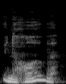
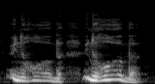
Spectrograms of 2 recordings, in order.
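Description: First: Higher, half-disbelieving echo; hushed joyful disbelief beside a shout; overcome with joy. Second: High, loud, rising excitement; delighted cry. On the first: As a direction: repeat it as if faint with joy. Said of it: "près de succomber à la joie". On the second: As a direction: cry it out with joy. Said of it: "cria Chon en battant des mains". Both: A narrator's reading.

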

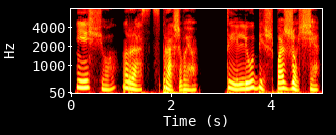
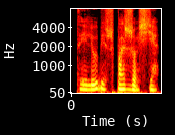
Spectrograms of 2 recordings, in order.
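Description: First: Very slow, drawn-out threat; menacing repeat. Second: Low, slow, sinister question; demonic voice. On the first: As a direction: press each word slowly on the victim. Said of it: "повторил он". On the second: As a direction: draw it out like a demon, menacingly. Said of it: "демоническим голосом спросил он". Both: A narrator's reading.

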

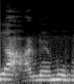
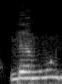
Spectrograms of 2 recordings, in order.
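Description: First: "يعلمون" with a mid-throat ayn; higher-placed ayn. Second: "يألمون" with a glottal stop, raised pitch; lower hamza. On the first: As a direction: place the ع of "يعلمون" above the hamza. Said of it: "هتلاقيها فوق". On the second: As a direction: set the hamza of "يألمون" deep in the throat. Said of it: "أبعد أو تحت". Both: Shown as a demonstration.

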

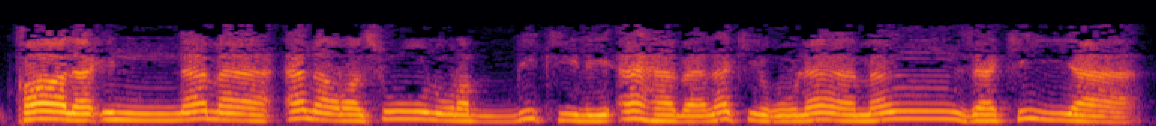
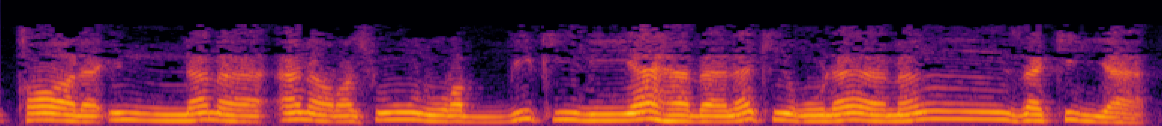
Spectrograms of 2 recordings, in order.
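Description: First: Said in the usual way. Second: ليهب said as "li-yahaba", with no glottal stop; ya replacing hamza. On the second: Shown as a demonstration. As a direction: glide on a y into ليهب. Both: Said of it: "قرأ قالون بالياء بدل الهمز".

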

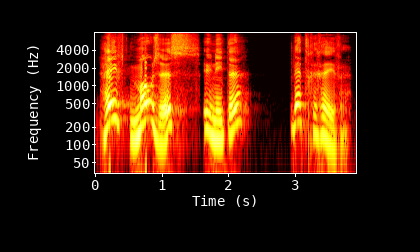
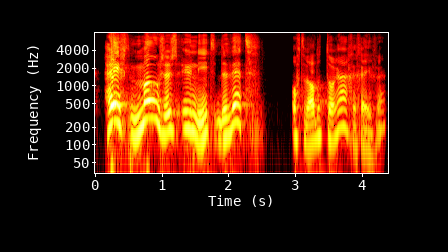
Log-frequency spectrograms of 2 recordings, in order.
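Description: First: Very slow, drawn out; repeated slow question. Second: Very slow, stretched out, fading at the end; drawn-out rhetorical question. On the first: Preacher repeating Yeshua's question to the Sanhedrin, drawn out. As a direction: linger on every word. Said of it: "nou even terug". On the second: Preacher voicing Yeshua questioning the Sanhedrin, slow and stretched. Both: Acted.

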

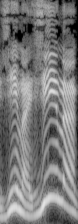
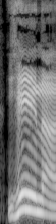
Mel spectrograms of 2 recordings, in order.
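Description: First: High, loud summons, second one higher; urgent calling out; shouted call. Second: Loud, higher call for help; scared holler; frightened yell. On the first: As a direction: shout for the maid, rising. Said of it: "кричал Бурменталь". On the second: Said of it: "орал испуганный Шариков". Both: A narrator's reading.

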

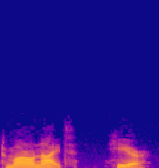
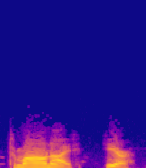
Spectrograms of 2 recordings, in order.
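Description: First: Subdued echo, lower than the goblin; wizard confirming. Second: Lightly voiced goblin, forceful and louder; a hint of a goblin giving orders; goblin chief. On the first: Wizard repeating the goblin's terms, subdued. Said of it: "repeated Akar". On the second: Goblin chief setting the meeting with the wizard, forceful. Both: A narrator's reading.

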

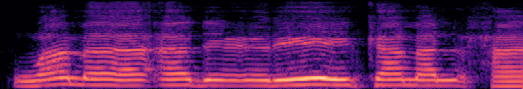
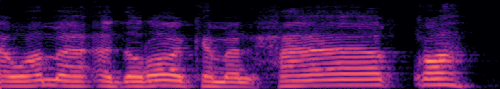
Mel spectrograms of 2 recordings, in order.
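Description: First: أدريك with the long a leaned toward e, louder recitation; imala on adraka. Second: Said in the usual way. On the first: Shown as a demonstration. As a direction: bend the vowel of أدريك toward adreeka. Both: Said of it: "أمال أدراك هكذا".

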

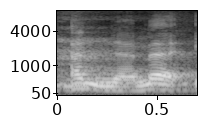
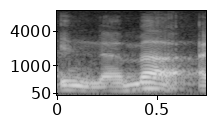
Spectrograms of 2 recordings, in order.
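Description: First: أنما starting with "a": annama; fatha reading. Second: إنما starting with "i": innama; kasra reading. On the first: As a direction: say أنما with an open first vowel. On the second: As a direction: say إنما with an i first vowel. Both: Shown as a demonstration. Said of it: "ديال الفتح والكسر".

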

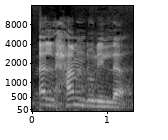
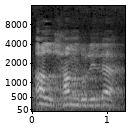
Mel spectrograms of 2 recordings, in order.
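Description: First: "الحمد لله" opened on a light, thin "أ"; light hamza. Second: "الحمد لله" opened on a dark, thick "أ"; wrongly heavy hamza. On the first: Teacher models Quran reading, correctly light hamza. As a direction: say "الحمد لله" slowly with a front, unthickened first vowel. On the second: Teacher shows what not to say, heavy hamza. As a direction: say "الحمد لله" slowly with a backed, heavy first vowel. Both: Shown as a demonstration. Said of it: "ما قلت".

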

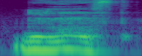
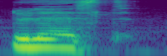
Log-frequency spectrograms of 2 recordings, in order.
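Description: First: Said in the usual way. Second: Higher, louder desperate cry for ballast; frantic shout for more ballast; urgent shout. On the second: Acted. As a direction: yell it out as the balloon falls.

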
